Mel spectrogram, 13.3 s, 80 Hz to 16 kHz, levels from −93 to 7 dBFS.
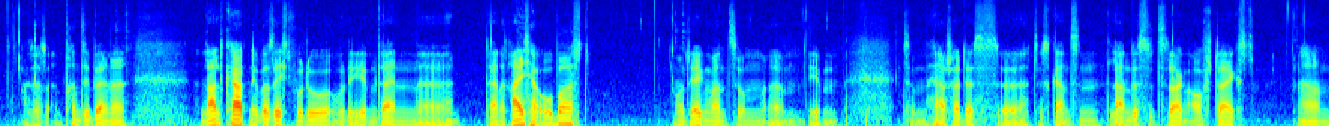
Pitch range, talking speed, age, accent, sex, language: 95-110 Hz, 135 wpm, 40-59, German, male, German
